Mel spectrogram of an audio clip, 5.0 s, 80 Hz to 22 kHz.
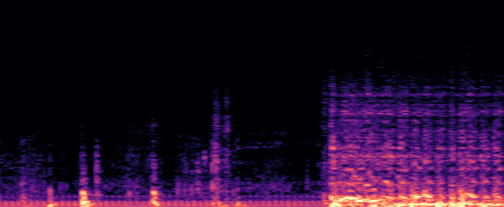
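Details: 1996 Pontiac Trans Am LT1 5.7 V8 non-runner after temporary fuel pump hookup and new filter; slow uneven starter chugging about four per second then louder spinning that never runs; cranks, no start.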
